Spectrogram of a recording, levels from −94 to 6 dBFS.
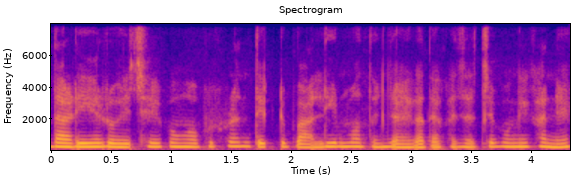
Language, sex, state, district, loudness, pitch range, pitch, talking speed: Bengali, female, Jharkhand, Sahebganj, -15 LUFS, 225-240 Hz, 235 Hz, 180 wpm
